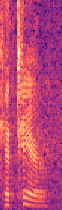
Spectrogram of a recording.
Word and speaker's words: Keter: for spherote is called keter it's spelled k-e-t-e-r pronounced ketter it means crown as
